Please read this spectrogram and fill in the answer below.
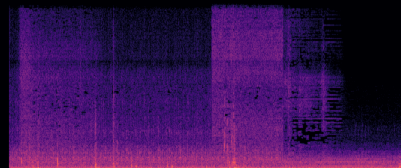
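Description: City bus idling at a stop with a steady low engine rumble. About four seconds in, a burst of air hiss lasts a second and a half as its pneumatic doors open.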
